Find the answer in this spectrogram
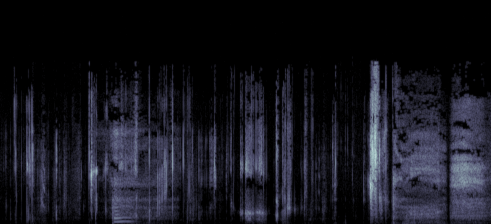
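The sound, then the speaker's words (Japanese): Tapioca pearls being chewed: soft, wet, squelchy mouth sounds and smacks come in irregular bursts, some louder and some faint, with short quiet gaps between them. “タピオカってもちゃもちゃしてて飲み込むの大変なんですよね”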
